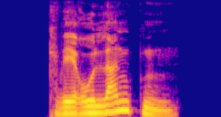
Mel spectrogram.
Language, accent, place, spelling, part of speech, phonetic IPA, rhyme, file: German, Germany, Berlin, Querulanten, noun, [kveʁuˈlantn̩], -antn̩, De-Querulanten.ogg
- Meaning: inflection of Querulant: 1. genitive/dative/accusative singular 2. nominative/genitive/dative/accusative plural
